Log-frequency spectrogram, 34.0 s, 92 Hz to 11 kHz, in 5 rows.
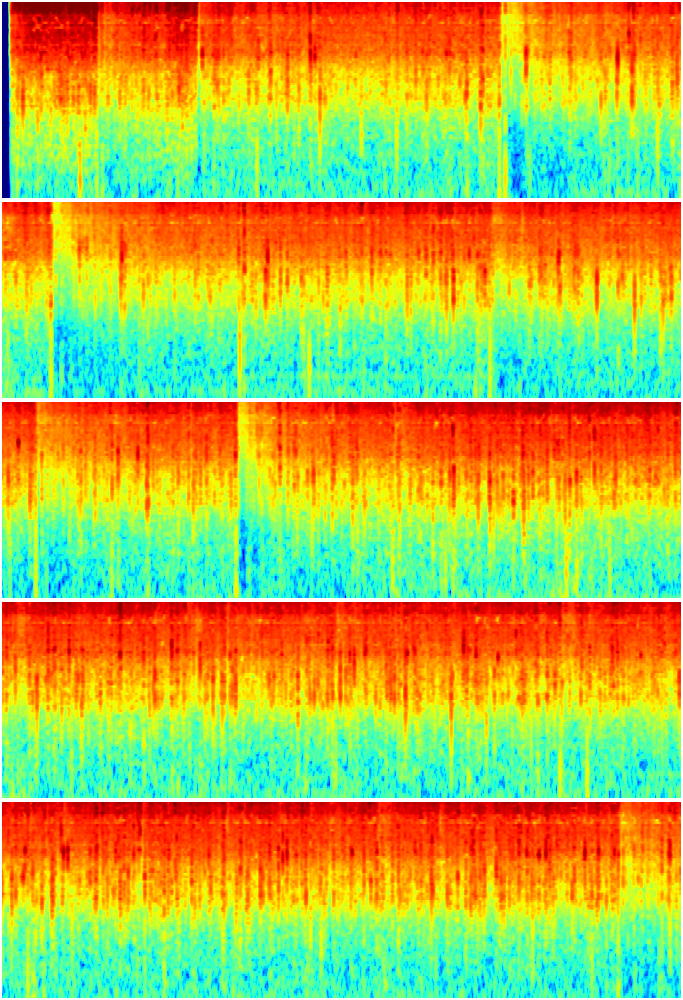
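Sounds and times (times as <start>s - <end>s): hail striking hard surfaces: 0.1s - 33.9s.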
